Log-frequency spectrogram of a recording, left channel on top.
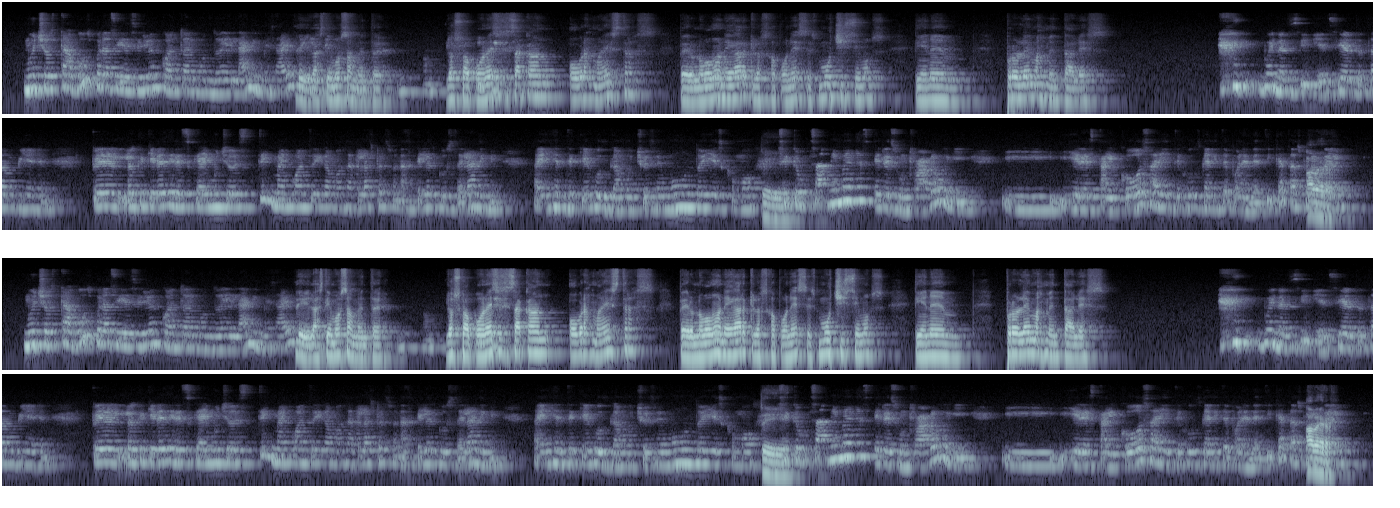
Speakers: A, in the centre; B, on the right.
A: muchos tabús, por así decirlo, en cuanto al mundo del anime, ¿sabes?
B: Sí,
A: Hay gente
B: lastimosamente.
A: que le gusta mucho
B: Los japoneses
A: y que cree
B: sacan obras maestras, pero no vamos a negar que los japoneses, muchísimos, tienen problemas mentales.
A: sí, Bueno, sí, es cierto también, pero lo que quiere decir es que hay mucho estigma en cuanto, digamos, a las personas que les gusta el anime. Hay gente que juzga mucho ese mundo y es como,
B: Sí.
A: si tú ves animes, eres un raro y, y, y eres tal cosa y te juzgan y te ponen etiquetas, pero
B: A ver,
A: realmente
